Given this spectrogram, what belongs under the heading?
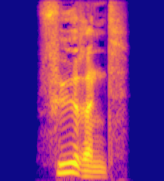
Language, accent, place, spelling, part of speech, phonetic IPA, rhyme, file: German, Germany, Berlin, führend, adjective / verb, [ˈfyːʁənt], -yːʁənt, De-führend.ogg
- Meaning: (verb) present participle of führen; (adjective) leading, foremost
